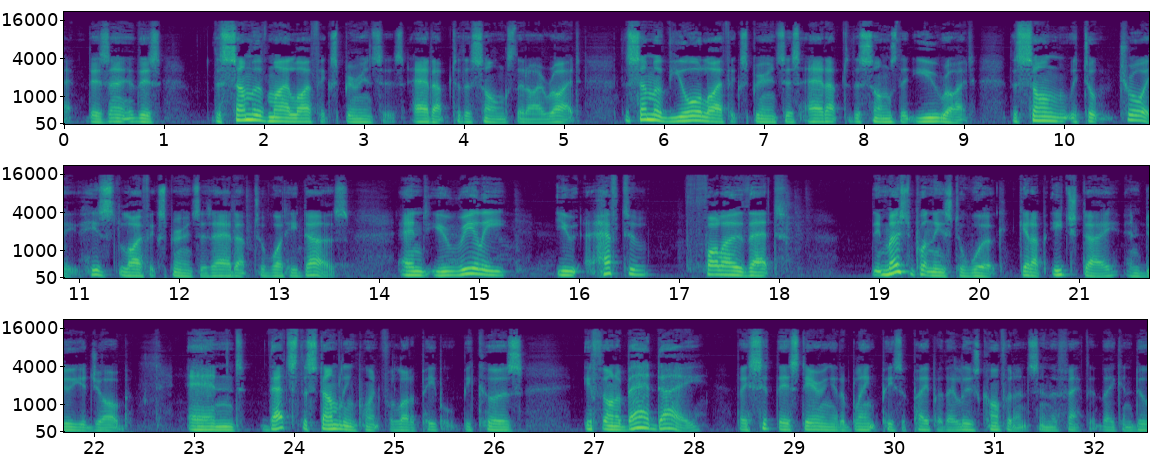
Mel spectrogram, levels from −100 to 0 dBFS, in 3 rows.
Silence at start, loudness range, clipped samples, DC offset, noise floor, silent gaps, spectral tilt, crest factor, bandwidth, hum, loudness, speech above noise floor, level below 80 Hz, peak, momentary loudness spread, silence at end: 0 s; 5 LU; under 0.1%; under 0.1%; -67 dBFS; none; -5 dB/octave; 20 dB; 15.5 kHz; none; -29 LUFS; 38 dB; -64 dBFS; -10 dBFS; 14 LU; 0 s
